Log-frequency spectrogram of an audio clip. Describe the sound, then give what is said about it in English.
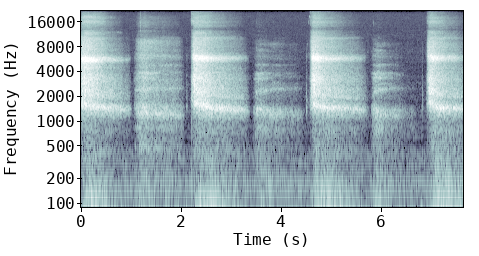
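Calm, rhythmic breathing for endurance exercise: slow, soft breaths alternate in and out in an even cycle, each lasting about a second, with no talking. “So you want to make sure you're breathing, but you want to breathe at a very calm pace. So breathing for endurance things sounds calm.”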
